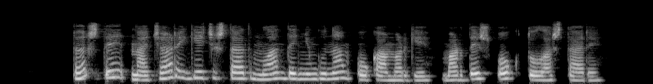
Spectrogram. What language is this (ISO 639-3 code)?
chm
